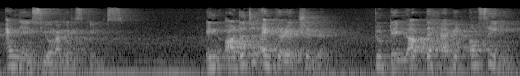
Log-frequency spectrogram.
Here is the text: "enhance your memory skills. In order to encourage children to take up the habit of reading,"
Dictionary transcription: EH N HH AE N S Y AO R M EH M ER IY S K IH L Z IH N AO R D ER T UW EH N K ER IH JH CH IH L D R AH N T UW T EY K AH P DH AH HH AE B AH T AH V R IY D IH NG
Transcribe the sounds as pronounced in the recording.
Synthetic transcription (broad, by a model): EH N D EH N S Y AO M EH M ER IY S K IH L S IH N AO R D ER T UW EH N K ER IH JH CH IH L D R AH N T UW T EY K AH P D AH HH AE B AH T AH F R IY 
